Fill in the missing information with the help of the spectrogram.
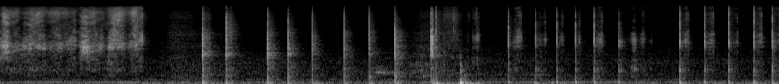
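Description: Long nails scratch and trace across the pink page of an open board book with thick, glossy paperboard pages resting on a table. A second and a half of steady, bright rasping scratching is followed by a quick series of short, sharp clicks and taps with dry, brief scrapes in between.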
